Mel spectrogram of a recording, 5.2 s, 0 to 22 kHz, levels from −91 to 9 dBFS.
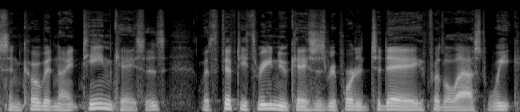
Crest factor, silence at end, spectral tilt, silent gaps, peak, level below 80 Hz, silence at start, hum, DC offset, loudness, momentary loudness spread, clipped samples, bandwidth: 16 dB; 0 s; -7 dB/octave; none; -6 dBFS; -54 dBFS; 0 s; none; under 0.1%; -22 LUFS; 10 LU; under 0.1%; 15 kHz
